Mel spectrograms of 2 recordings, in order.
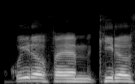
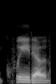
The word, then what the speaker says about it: keto: Keto fan. I've been calling you Quito the whole time, and you haven't corrected me once. I know it's pronounced keto.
